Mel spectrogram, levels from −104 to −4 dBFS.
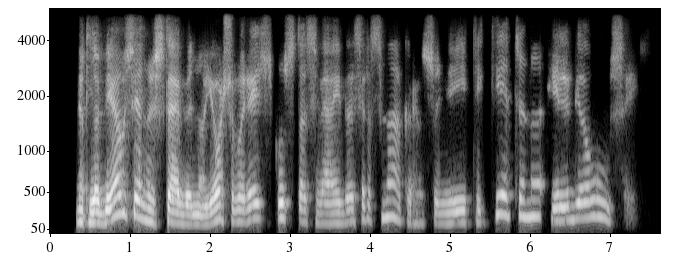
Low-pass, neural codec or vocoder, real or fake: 5.4 kHz; codec, 16 kHz, 2 kbps, X-Codec, HuBERT features, trained on general audio; fake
